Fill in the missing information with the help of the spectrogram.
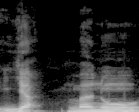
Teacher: حمزہ ساکن کو جھٹکی کے ساتھ پڑھیں گے۔ یا منو نو واو مدہ ہے، ایک الف کی مقدار کے برابر کھینچیں گے۔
